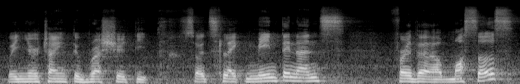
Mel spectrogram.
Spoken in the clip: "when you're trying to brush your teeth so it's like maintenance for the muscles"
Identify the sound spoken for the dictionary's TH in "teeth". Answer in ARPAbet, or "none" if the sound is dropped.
T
